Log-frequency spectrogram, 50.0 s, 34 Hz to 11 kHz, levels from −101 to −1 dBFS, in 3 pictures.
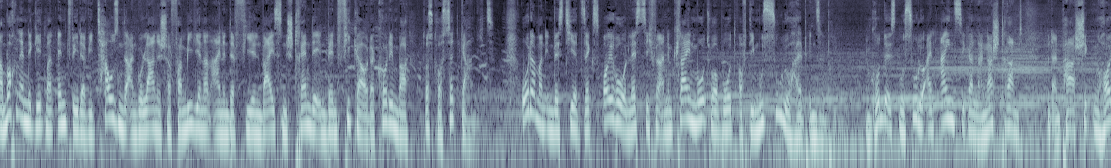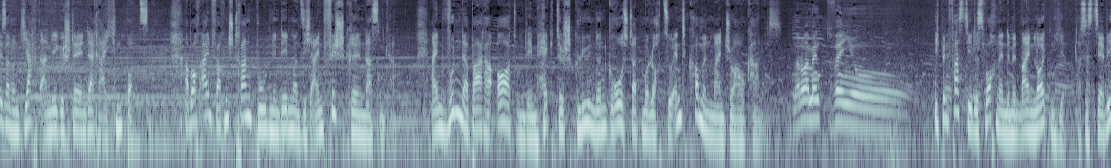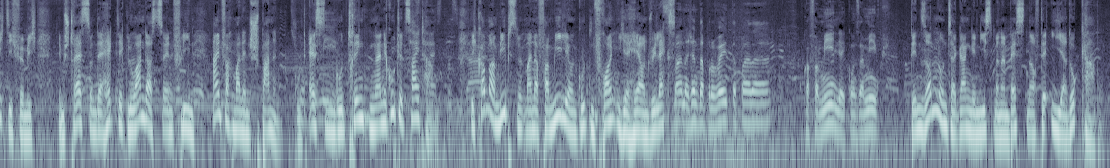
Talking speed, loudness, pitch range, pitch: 165 wpm, -23 LUFS, 110-150 Hz, 125 Hz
